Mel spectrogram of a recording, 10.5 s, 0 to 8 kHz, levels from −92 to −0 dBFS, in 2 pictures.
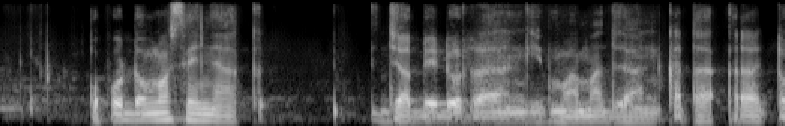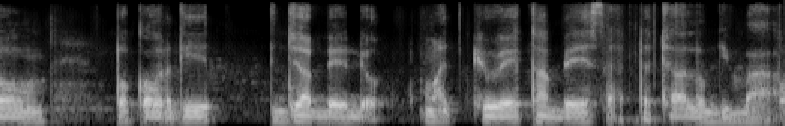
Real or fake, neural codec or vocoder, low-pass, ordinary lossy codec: fake; codec, 16 kHz, 2 kbps, X-Codec, HuBERT features, trained on general audio; 7.2 kHz; none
